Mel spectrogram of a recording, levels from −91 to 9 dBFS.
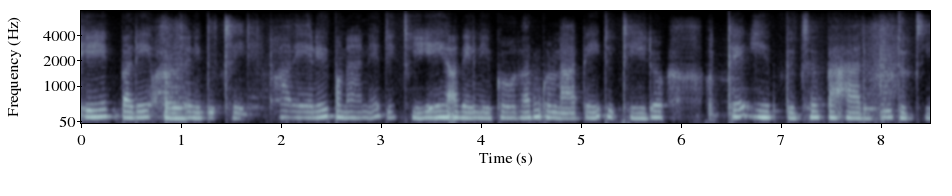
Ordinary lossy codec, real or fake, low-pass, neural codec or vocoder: none; fake; none; codec, 16 kHz, 0.5 kbps, X-Codec, HuBERT features, trained on balanced general audio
